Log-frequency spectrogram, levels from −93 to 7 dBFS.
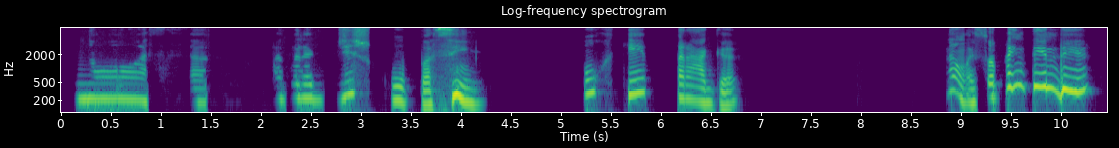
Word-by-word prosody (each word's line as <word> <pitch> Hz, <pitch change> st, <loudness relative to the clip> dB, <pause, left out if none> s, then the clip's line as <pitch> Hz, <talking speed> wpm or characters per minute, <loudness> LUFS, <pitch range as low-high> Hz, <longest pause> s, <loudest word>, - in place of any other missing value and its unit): Nossa, 220 Hz, -2 st, -5 dB, 1.1 s
agora, 225 Hz, +2 st, -6 dB, 0.3 s
desculpa, 205 Hz, -, -4 dB
sim, 190 Hz, -7 st, +5 dB, 1.0 s
por 295 Hz, +2 st, -5 dB, 0.2 s
que 290 Hz, +3 st, +1 dB, 0.3 s
Praga? 185 Hz, -7 st, -3 dB, 2.1 s
Não, 315 Hz, -, -4 dB
é 180 Hz, -, -2 dB
só 230 Hz, +6 st, -2 dB
para 390 Hz, -, +2 dB
entender. 375 Hz, -5 st, +5 dB
220 Hz, 70 wpm, -17 LUFS, 195-305 Hz, 2.1 s, sim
